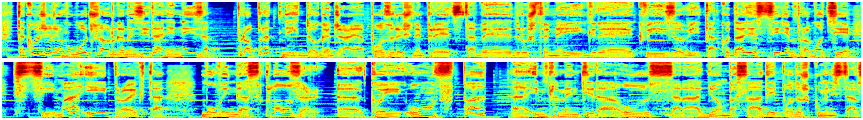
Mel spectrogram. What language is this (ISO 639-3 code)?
hrv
